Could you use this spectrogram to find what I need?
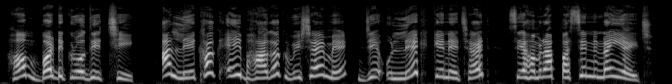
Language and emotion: Maithili, angry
